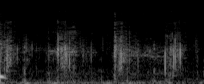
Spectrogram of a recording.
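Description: Footsteps crunching on a dirt trail, a few uneven steps.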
